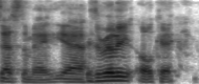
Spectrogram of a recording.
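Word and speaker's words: Estimé: That's how you pronounce it? It's Estime, yeah.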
